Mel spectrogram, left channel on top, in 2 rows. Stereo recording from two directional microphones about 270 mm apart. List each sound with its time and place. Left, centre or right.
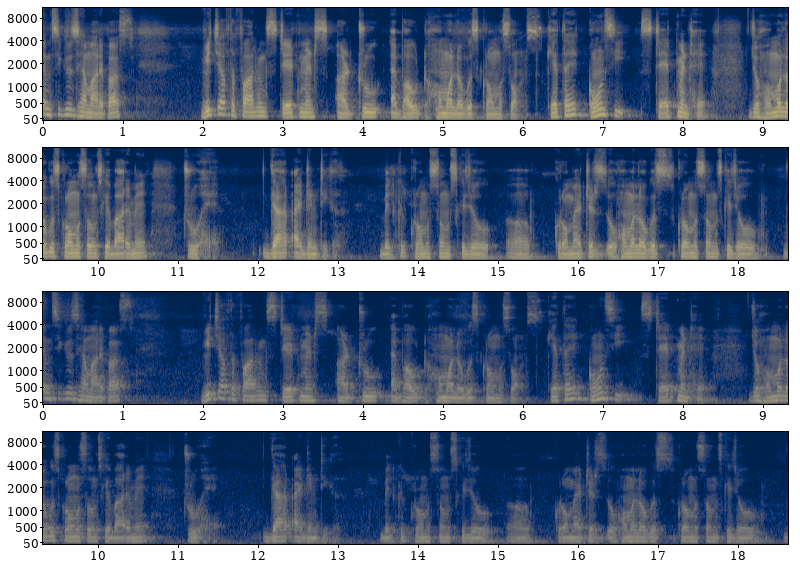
0.0 s speech: left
